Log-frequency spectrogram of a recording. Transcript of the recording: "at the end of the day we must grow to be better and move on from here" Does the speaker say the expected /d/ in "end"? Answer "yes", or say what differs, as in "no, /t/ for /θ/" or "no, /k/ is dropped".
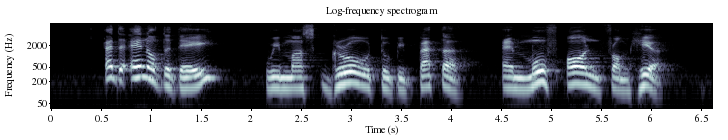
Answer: yes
